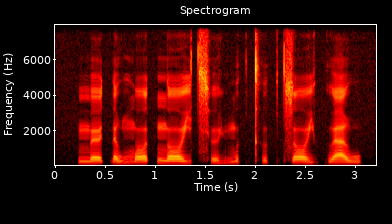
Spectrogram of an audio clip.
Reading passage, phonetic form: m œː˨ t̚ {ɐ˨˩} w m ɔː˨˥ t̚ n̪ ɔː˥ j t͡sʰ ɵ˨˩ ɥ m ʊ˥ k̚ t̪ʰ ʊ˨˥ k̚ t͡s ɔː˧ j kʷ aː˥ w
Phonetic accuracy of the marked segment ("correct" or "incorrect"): incorrect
